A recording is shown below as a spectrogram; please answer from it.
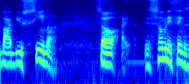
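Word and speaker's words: Buscema: And by the way, his name is pronounced Bucima, not Bushma. I've heard him interviewed more than once and he pronounces his own last last name by Bucima.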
